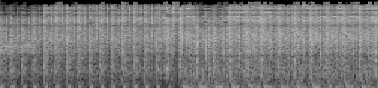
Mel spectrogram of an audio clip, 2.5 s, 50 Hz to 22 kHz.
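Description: Rapid automatic gunfire in Warzone 2 rattles out in an even burst, then breaks into a louder, denser stretch of shots and noise.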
